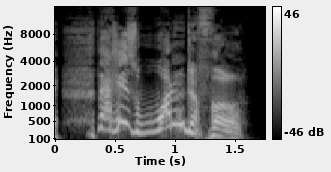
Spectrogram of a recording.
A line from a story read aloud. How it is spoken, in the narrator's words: He exclaimed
